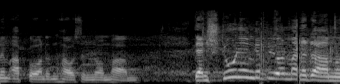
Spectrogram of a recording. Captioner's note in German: Beifall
